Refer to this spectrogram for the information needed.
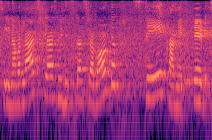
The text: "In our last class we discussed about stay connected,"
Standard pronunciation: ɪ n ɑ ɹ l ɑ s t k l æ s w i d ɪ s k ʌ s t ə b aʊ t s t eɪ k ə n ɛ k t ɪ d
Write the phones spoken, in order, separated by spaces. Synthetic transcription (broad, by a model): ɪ n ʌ ɹ l ɑ s t k l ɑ s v i d ɪ s k ʌ s t ə b aʊ t s t eɪ k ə n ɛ k t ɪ d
